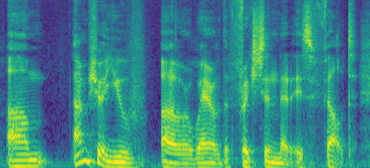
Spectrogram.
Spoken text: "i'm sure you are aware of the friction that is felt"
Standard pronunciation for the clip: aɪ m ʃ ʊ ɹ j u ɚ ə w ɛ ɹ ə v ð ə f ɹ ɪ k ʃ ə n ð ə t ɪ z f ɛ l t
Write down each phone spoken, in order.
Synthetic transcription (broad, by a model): aɪ m ʃ ʊ ɹ j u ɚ ə w ɛ ɹ ə v ð ə f ɹ ɪ k ʃ ə n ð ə t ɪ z f ɛ l t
